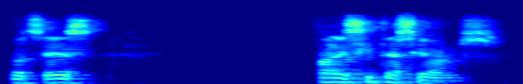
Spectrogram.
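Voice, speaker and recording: A man hosting an award ceremony, halting and full of fillers and restarts. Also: mid-range voice, echoey room. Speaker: organizer and host of a literary award ceremony. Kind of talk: hesitant ceremonial remarks, switching to Catalan.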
